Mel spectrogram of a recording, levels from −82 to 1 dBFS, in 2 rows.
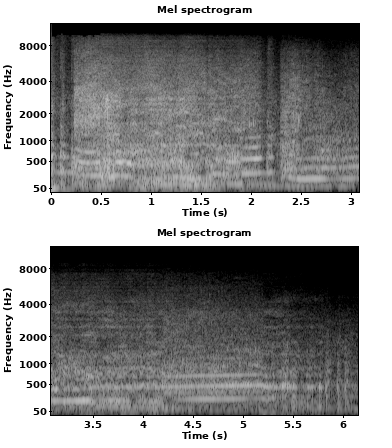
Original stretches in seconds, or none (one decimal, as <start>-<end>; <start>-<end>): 0.0-0.5; 1.9-3.1; 4.2-5.2; 5.8-6.2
